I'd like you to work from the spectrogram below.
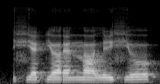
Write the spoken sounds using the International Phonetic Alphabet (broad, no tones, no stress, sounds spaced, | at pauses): fʲ æ pʲ ʌ ɾ ɛ n ʌ l i fʲ ʊ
